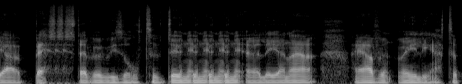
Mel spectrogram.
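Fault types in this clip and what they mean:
Repeated frames: a chunk of the coded speech plays again, so you hear a stutter. At 0.54 s a 78 ms slice comes round two extra times, adding about 157 ms. At 1.92 s a 157 ms slice repeats three more times, stretching things by 470 ms.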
